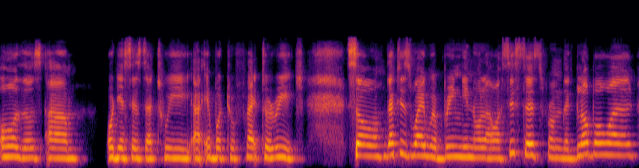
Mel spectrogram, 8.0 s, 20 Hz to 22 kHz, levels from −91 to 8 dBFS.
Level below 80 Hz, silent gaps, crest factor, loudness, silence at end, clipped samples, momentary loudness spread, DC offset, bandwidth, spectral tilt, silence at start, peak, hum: -74 dBFS; none; 18 dB; -19 LUFS; 0 s; under 0.1%; 6 LU; under 0.1%; 10 kHz; -4.5 dB/octave; 0 s; -2 dBFS; none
